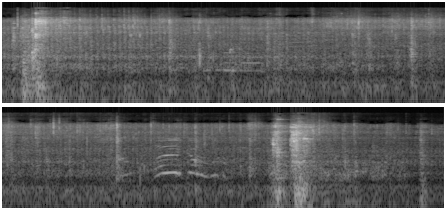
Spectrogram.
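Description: Loaded trailers rattle and clatter as they roll past.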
